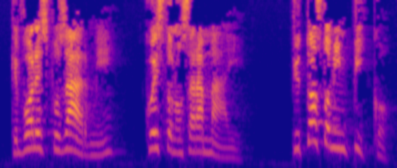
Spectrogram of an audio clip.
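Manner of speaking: loud, high, indignant rejection; vehement refusal. A narrator's reading. Prisoner rejecting the prince's marriage offer, vehement. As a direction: refuse him with rising force.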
